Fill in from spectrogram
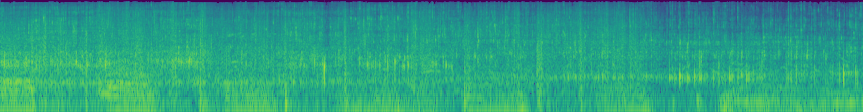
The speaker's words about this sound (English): I'll just pop him in this plastic bag for you. Better put some water in so he can breathe.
